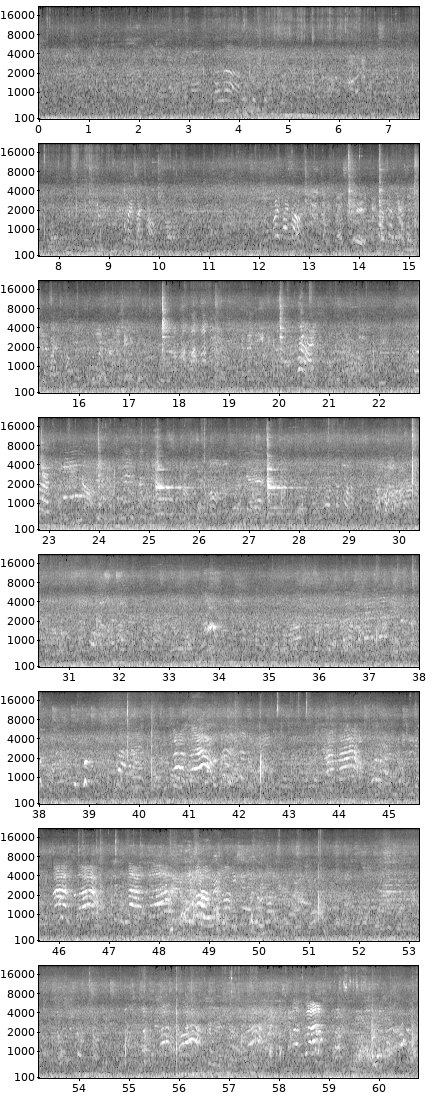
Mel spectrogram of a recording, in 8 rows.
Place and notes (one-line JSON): {"title": "Zhongshan Park, 羅東鎮集祥里 - in the Park", "date": "2014-07-27 17:00:00", "description": "In the park, Children's play area, Traffic Sound", "latitude": "24.68", "longitude": "121.77", "altitude": "12", "timezone": "Asia/Taipei"}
